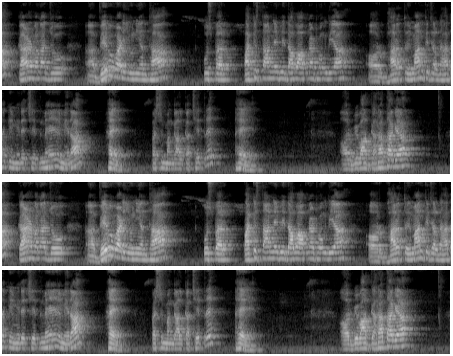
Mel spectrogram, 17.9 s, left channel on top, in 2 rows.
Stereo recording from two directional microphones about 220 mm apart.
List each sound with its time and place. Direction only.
0.3 s speech: 5° left (ahead or behind)
11.9 s speech: 10° left (ahead or behind)
15.7 s speech: 10° left (ahead or behind)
